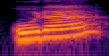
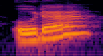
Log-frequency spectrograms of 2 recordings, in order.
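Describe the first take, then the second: First: The final R sound is dropped. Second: The final R sound is dropped.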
